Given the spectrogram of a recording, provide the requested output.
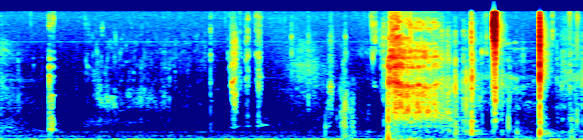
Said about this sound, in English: I've also, moving on from Gabby Hanna before I just like explode, I like this tea and I'm like sipping on it because why the hell not, right?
